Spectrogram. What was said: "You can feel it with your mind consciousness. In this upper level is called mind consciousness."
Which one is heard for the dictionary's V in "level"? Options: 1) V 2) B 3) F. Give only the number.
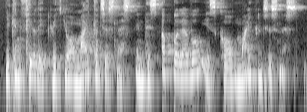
1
